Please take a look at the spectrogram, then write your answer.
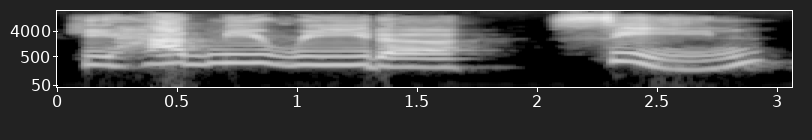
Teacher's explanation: Had is long and higher in pitch. Me is reduced again.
